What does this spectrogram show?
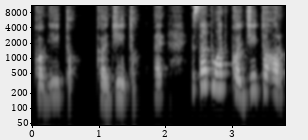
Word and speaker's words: Kogito: Coito is that what? Cojito or Kito? Kito or Kito. Um, okay. Let's Let's say it's coito. Okay. Or kito. It's kito. Kito.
